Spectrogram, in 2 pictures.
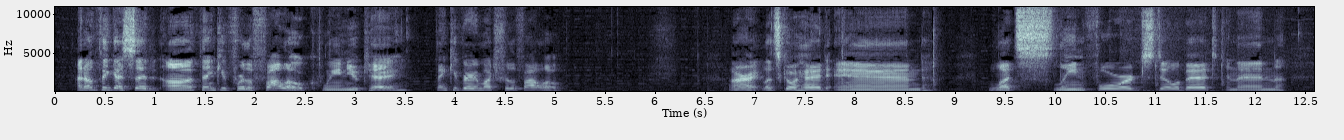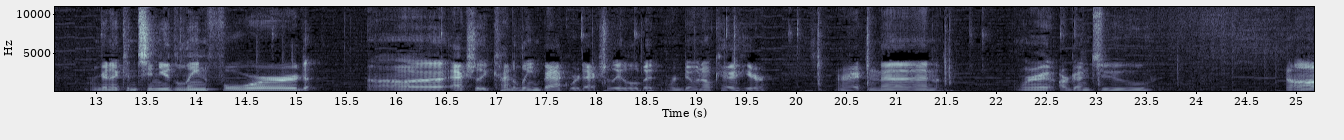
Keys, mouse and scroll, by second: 7.5 click, 7.6 space, 8.6 space, 10.8 space, 11.6 space, 12.4 click, 13.6-14.7 shift+drag, 16.4-17.8 shift+drag, 18.3 click, 19.9 click, 20.0 space, 20.6 space, 21.4 ctrl+Tab, 21.8 right click, 22.6 click, 22.8 space, 23.6 space.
